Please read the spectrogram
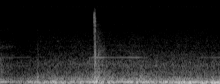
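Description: Low, steady rumble of street traffic in the background, with one sharp click about a second in.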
